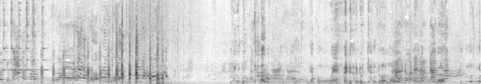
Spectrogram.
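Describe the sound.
A duck waiting to be prepared as food quacks on a Sunday morning in a burst of rapid, harsh calls while people talk in the background; after a short lull the voices continue.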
